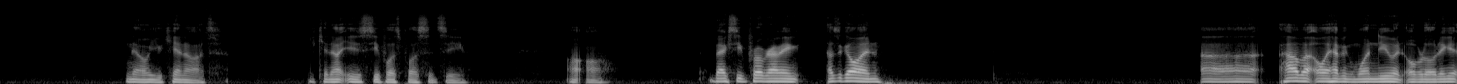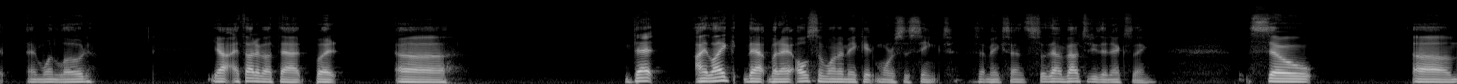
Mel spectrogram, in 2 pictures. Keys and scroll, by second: 0.0-2.7 typing, 0.5 ctrl+[, 3.0 Return, 15.3-19.5 typing, 24.4 ctrl+[, 24.6-28.0 typing.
